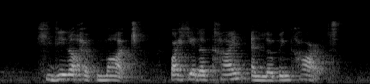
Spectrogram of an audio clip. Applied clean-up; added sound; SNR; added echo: none; none; none; none.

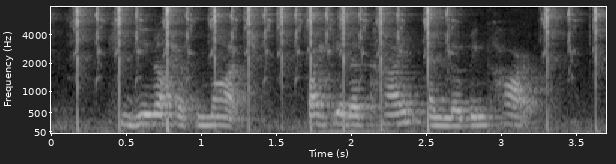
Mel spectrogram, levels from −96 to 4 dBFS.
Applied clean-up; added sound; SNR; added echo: none; Scissors; -3 dB; none.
